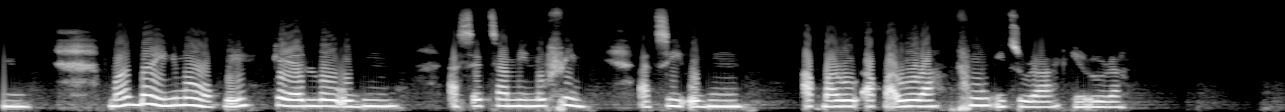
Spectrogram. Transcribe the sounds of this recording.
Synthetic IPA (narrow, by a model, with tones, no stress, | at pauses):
mãː˨˦ɡ͡ba˦˨jĩ˧nĩ˦mɔ̃˦wɔ̃˨k͡pe˨˦kɛ˦ɛ˧lo˧o˧ɡũ˧ | a̰˧sɛ˦ta˦mĩ˧no˦fĩ˦˨m | a̰˨ti˧˦ʔo˧ɡũ˧ | a˧k͡pa˨˦ʔa˧k͡pa̰˨ɾu˦ɾa˧fũ˦i˧tu˧ɾa˧i˨ɾu˨˦ɾa˧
